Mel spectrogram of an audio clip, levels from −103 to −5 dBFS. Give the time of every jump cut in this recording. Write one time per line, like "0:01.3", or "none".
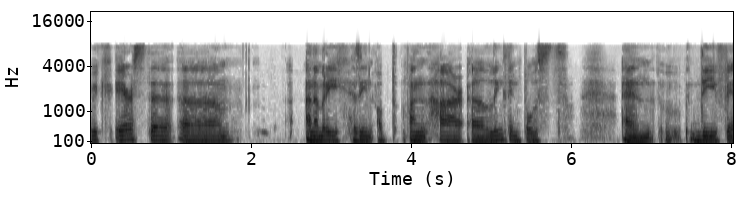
0:03.9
